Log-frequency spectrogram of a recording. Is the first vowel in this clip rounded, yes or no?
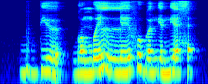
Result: yes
